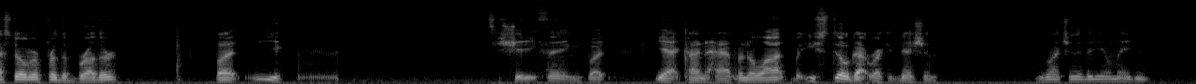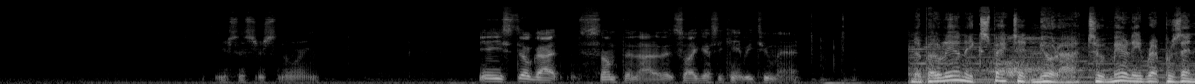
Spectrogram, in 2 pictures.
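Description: From 3.37 to 4.87 s and 11.39 to 12.83 s, the sound smears into a fading buzz, then resumes with that stretch gone: likely a long network dropout.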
